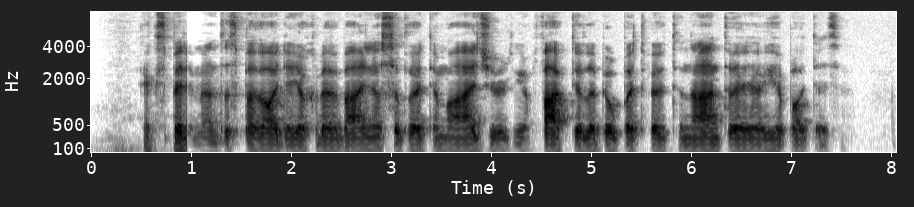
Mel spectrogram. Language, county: Lithuanian, Alytus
